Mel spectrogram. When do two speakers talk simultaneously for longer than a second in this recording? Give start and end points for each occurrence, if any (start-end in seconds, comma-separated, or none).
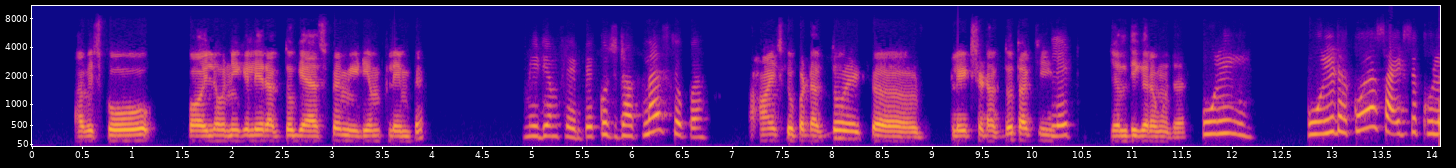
none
